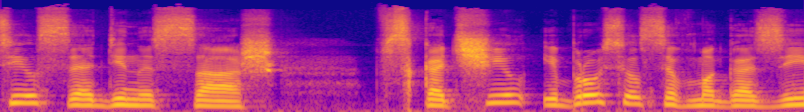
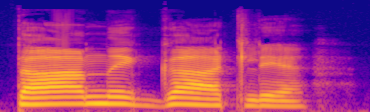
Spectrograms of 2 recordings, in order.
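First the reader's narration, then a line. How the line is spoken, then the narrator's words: Female laughter. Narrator (Russian): засмеялась она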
